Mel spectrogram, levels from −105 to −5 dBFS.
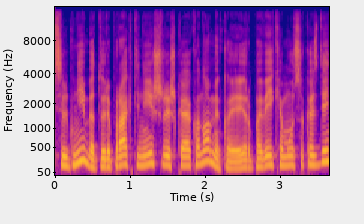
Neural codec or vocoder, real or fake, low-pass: none; real; 14.4 kHz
